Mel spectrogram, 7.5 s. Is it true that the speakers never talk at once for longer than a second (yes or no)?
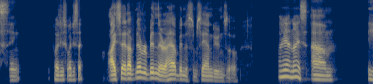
yes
